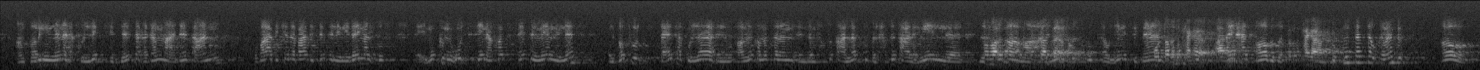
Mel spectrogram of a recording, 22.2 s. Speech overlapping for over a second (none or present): present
